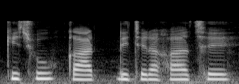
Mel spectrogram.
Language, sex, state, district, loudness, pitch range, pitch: Bengali, female, West Bengal, Alipurduar, -14 LUFS, 230-255 Hz, 235 Hz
